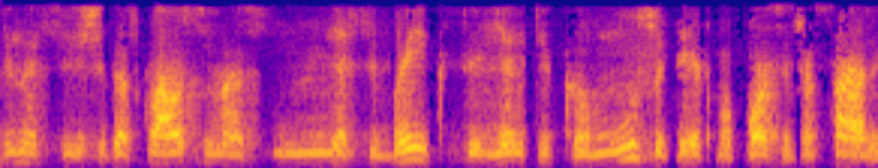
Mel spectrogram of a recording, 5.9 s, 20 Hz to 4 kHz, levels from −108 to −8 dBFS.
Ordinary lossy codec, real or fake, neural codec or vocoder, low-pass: AAC, 16 kbps; fake; vocoder, 22.05 kHz, 80 mel bands, HiFi-GAN; 3.6 kHz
